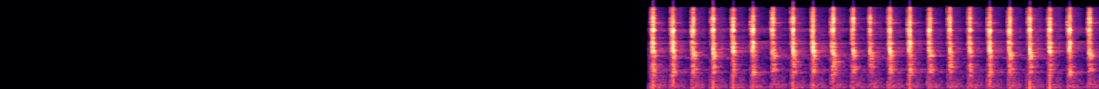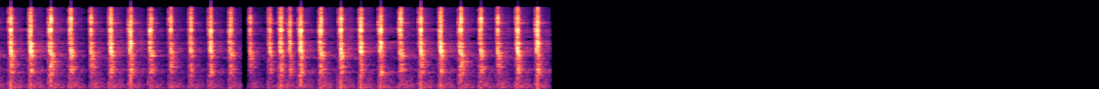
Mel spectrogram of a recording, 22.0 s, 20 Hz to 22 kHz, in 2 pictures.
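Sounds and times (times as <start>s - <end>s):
fast clock ticking: 6.5s - 16.5s.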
